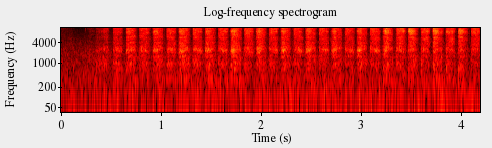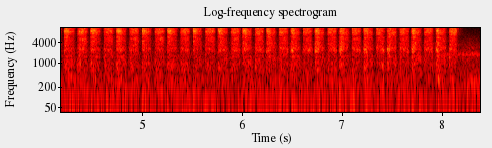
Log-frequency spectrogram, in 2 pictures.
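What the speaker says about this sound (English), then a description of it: "Just sanding down this edge here." Rhythmic hand sanding along the edge of a laminated wooden model propeller, fast even back-and-forth strokes continuing steadily for about eight seconds, close and fairly loud.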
